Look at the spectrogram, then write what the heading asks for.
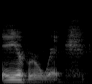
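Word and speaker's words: Eoferwic: That was how the Danes pronounced aver witch.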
